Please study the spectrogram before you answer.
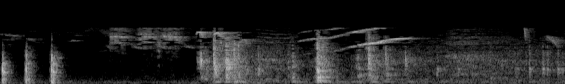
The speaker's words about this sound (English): Early the next morning, there's a rap on the front door.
